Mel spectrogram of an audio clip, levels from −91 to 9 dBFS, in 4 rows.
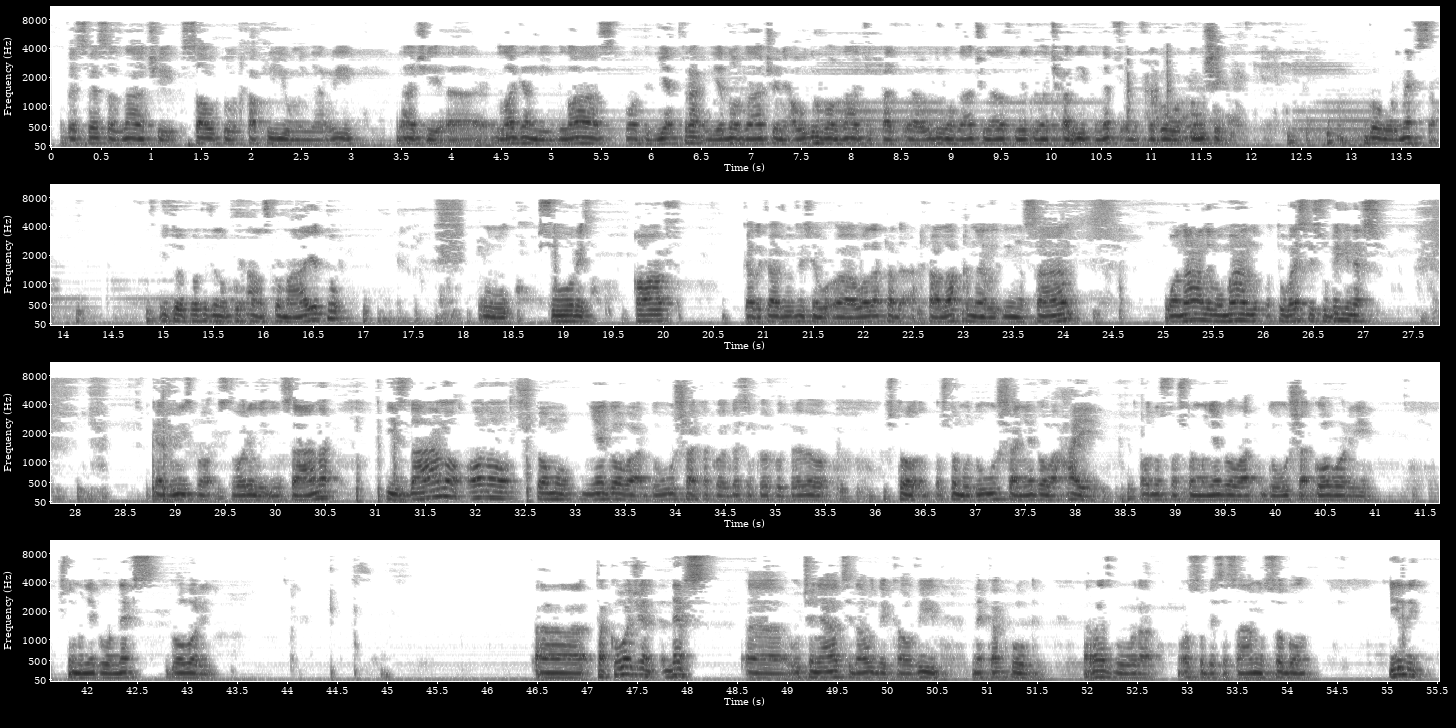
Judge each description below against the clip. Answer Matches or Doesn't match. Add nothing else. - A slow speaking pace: Matches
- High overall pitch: Doesn't match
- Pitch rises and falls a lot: Matches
